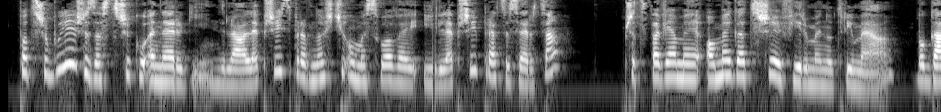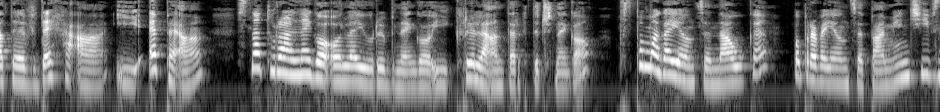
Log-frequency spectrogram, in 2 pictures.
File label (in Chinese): 波兰语女, 外语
